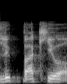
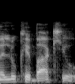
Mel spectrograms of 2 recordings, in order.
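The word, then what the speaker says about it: Lukebakio: Ja, da lief gut, dass man mit diesem Tempo spricht er sich tatsächlich Luc Bacchio aus? Ich dachte immer Luke Bacchio. Okay, aber jetzt habe ich wieder was gelernt. – Sehr gut. Er ist ein Belgier und nach der Aussprachetabelle, nach der ich mich richte, tatsächlich wird er dann französisch ausgesprochen.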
